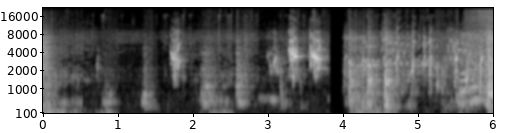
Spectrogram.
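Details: Budgerigar colony in aviary cages, playing with each other, singing and eating; scattered short squawks and chirps build to a busy, scratchy warbling chatter with a few sharp whistled notes.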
